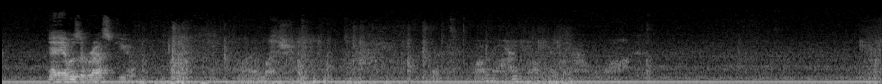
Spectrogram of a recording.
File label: bar area over lapped male voice; heaven city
